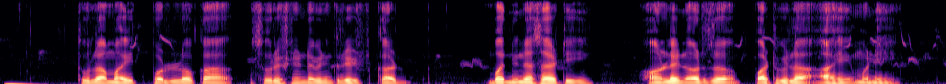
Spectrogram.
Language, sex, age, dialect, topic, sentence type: Marathi, male, 60-100, Northern Konkan, banking, statement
